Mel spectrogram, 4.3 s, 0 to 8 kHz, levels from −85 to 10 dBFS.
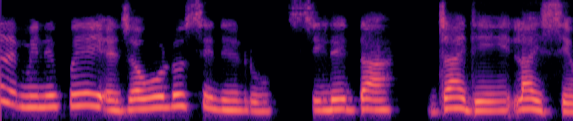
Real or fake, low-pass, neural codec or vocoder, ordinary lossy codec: fake; none; codec, 16 kHz, 0.9 kbps, LongCat-Audio-Codec; none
